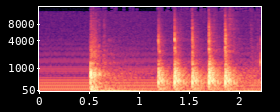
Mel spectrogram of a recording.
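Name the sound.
knocking on a door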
